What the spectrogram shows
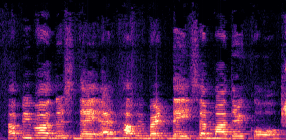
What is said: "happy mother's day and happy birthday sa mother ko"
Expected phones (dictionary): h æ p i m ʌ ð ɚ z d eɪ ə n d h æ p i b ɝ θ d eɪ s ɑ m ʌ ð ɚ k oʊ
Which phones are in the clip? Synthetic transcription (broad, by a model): h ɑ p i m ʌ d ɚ s d eɪ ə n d h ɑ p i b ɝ t d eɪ s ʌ m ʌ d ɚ k oʊ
